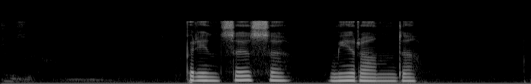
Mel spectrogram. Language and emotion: Russian, neutral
